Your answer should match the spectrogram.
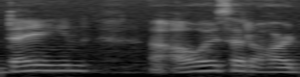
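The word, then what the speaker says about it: Daein: that it's crap it's crimea and dane that's pronounced dane i always had a hard time with it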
